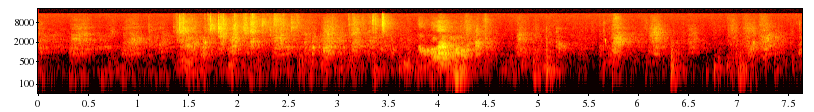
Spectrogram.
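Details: Male French Bulldog, ten months old, at play with his favorite giant yellow ball indoors; soft, continuous snuffling and faint whimpering, with a sharper tonal yelp near the four-second mark standing above the rest.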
